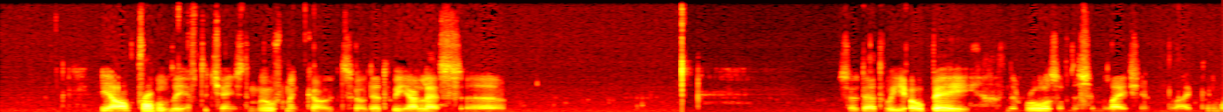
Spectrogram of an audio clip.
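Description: A young man speaks calmly and close into a microphone.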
